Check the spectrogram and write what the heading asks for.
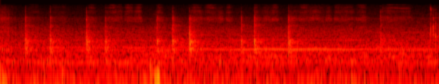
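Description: Hand-writing on a lecture board: faint, irregular taps and short scrapes as a word is written out letter by letter.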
